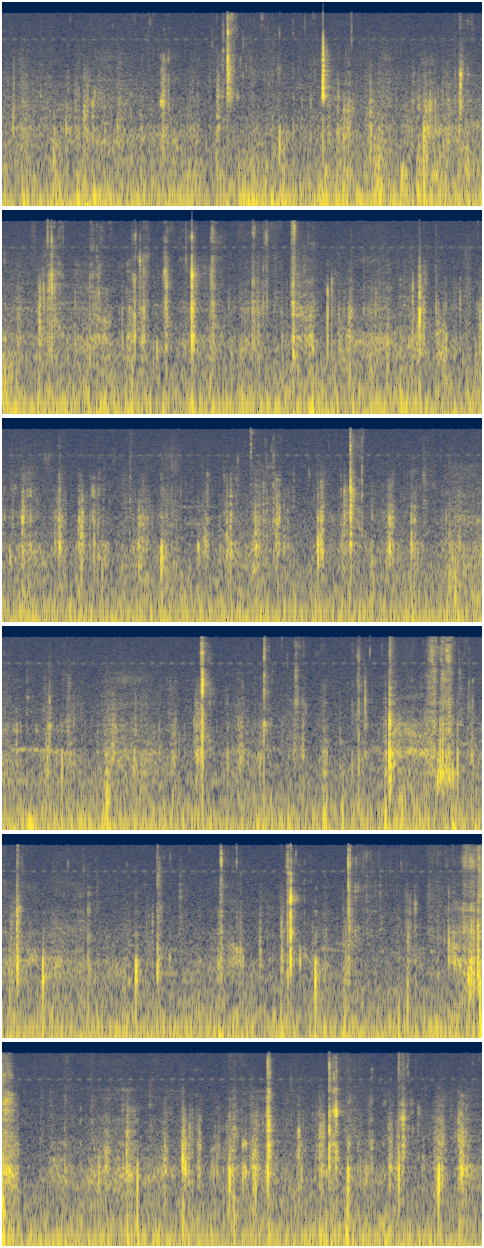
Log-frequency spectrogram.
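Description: A young woman chews and smacks her lips close up.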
